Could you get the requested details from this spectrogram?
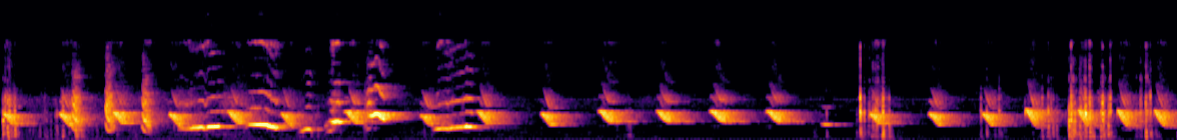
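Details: Greater green leafbird singing a fast run of identical sharp down-slurred notes, about three a second, broken early by loud twisting whistled flourishes and later by a few scattered clicks.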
